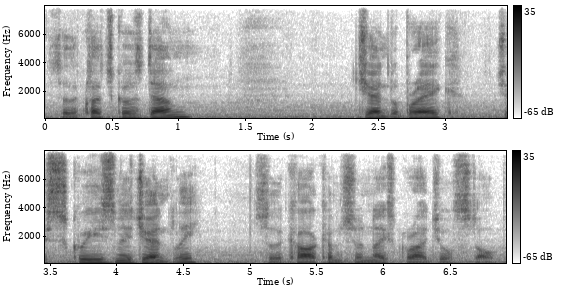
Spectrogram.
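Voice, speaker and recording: A man talking through a driving lesson as an instructor, calmly explaining each step while he drives. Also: lowish voice. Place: inside a moving car. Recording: car interior with faint vehicle noise.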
